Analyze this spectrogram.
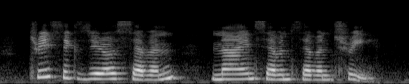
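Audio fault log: Nothing stood out on listening to this speech clip.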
